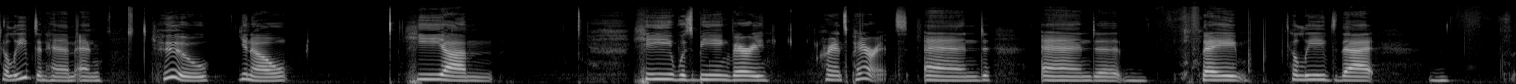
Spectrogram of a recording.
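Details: Female speaker who stutters, worse when nervous in front of a room full of people; stuttering.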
